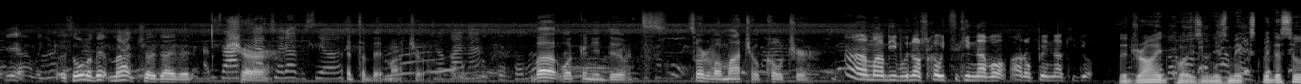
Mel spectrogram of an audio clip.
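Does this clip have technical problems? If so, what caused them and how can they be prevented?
Yes. Dropped samples are the likely cause: the stream briefly loses a fraction of a millisecond of data, so the waveform jumps abruptly to a later value. This produces a single sharp click at 4.28, 10.58 and 12.03 s, each far too short to remove any sound. Larger buffers and a steady processing load keep the stream from skipping samples.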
